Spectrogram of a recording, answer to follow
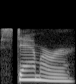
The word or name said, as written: stammerer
